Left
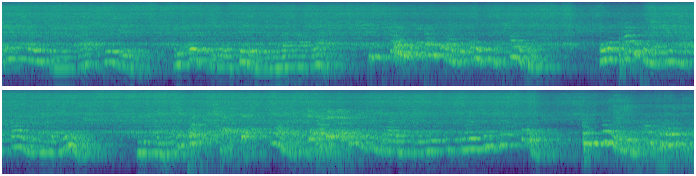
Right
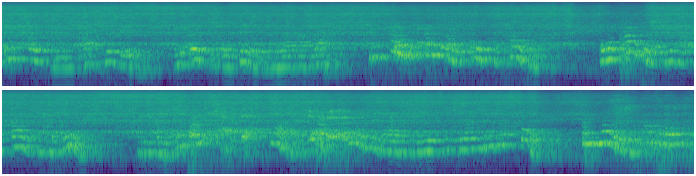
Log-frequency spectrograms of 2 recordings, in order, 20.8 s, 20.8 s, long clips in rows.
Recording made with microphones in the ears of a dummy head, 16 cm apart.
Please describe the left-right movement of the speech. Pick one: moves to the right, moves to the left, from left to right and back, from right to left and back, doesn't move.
moves to the right.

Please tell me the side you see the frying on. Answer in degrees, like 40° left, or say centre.
60° left.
